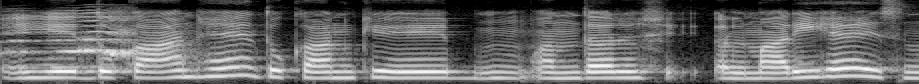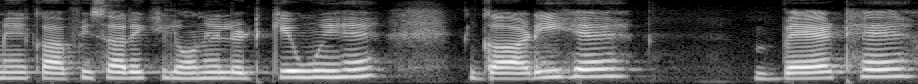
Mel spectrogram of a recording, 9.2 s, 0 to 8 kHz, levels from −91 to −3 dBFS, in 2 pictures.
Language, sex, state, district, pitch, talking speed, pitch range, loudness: Hindi, female, Bihar, West Champaran, 220 Hz, 125 wpm, 210-250 Hz, -14 LUFS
